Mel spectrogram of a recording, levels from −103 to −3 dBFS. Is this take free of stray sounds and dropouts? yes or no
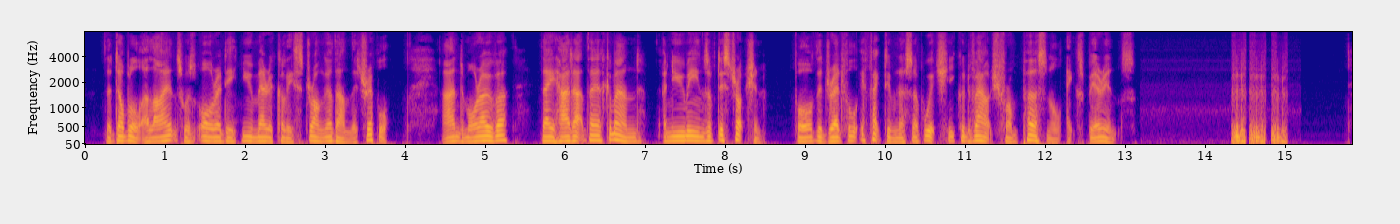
no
